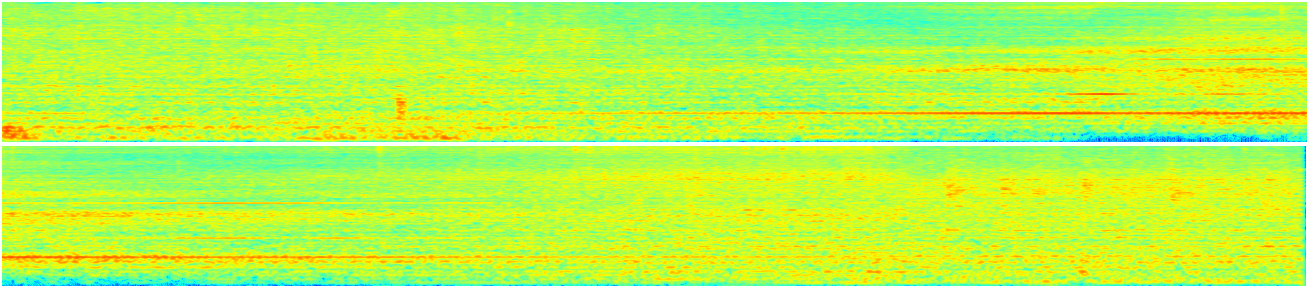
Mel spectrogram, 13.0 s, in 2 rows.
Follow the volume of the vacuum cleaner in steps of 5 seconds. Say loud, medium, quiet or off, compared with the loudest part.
medium, loud, medium.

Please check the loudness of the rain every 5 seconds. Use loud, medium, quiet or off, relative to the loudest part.
loud, medium, loud.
